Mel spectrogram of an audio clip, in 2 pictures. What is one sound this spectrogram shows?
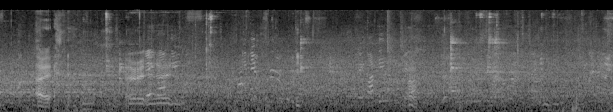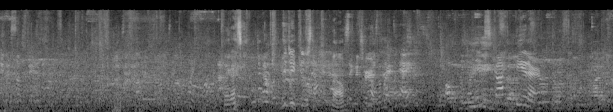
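Footsteps walk on pavement.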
